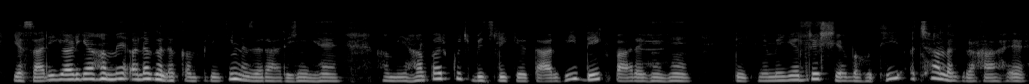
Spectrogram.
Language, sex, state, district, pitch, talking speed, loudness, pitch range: Hindi, female, Goa, North and South Goa, 175 Hz, 200 wpm, -32 LUFS, 165-240 Hz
